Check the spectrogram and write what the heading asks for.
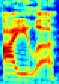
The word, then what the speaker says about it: Isla: My daughter's name is Isla, pronounced Aila.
